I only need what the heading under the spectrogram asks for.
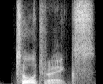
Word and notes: tortrix: British English

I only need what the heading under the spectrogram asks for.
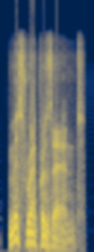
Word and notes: Misrepresent: British English

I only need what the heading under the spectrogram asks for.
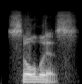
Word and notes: soulless: American English

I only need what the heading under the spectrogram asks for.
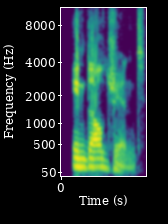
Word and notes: indulgent: American English

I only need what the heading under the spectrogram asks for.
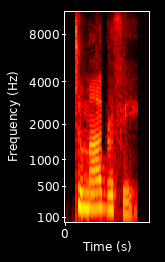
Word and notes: Tomography: Indian

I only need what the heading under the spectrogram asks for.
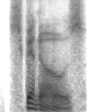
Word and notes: spinose: American English

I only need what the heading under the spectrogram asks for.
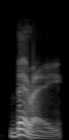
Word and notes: beret: British English

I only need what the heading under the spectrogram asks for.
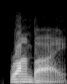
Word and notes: rhombi: American English

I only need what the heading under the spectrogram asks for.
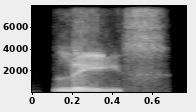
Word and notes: lease: British English

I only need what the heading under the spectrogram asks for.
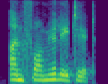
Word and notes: unformulated: Indian

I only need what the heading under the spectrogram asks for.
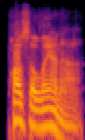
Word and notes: puzzolana: American English

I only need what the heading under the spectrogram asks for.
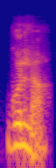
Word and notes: Gullah: Indian

